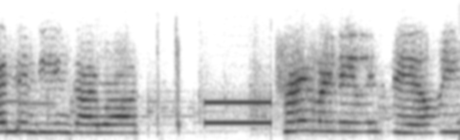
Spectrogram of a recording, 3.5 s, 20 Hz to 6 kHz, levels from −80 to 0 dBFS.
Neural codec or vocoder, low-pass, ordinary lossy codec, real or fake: none; 5.4 kHz; Opus, 16 kbps; real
